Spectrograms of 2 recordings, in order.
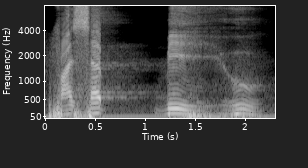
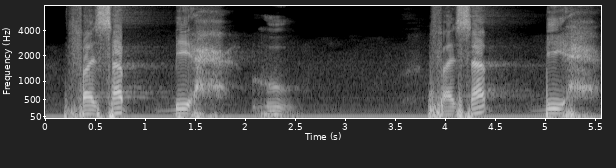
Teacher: Jadi sifat haknya harus terucap dengan jelas meskipun dia sukun dan berhadapan dengan huruf yang makhrajnya sangat dekat, yakni ha. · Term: idhar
